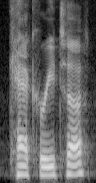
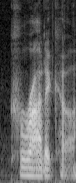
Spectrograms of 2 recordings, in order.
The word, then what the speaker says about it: Karateka: for a game he wants to recommend uh kakarita or kratika or it's um karate yeah karateka karate yeah i've mispronounced it my whole life so that is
